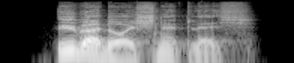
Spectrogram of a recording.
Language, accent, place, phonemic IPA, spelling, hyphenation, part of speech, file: German, Germany, Berlin, /yːbɐdʊʁçʃnɪtlɪç/, überdurchschnittlich, ü‧ber‧durch‧schnitt‧lich, adjective, De-überdurchschnittlich.ogg
- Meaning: above average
